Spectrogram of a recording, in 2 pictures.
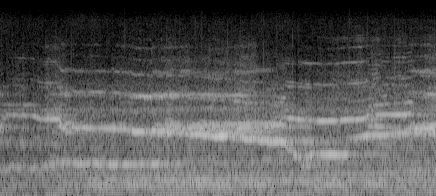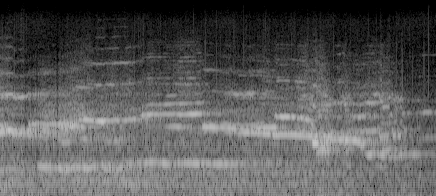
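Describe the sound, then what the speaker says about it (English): Honing of hydraulic cylinders at the Remco Hydraulics plant in Willits, Mendocino County, giving a loud, continuous, wavering high-pitched machine whine with gliding tones throughout, and no talking. "Here you can hear the honing sound of hydraulic cylinders being turned to a fine degree of accuracy."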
